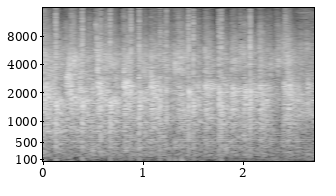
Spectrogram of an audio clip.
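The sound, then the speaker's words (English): A steady round of applause from a crowd, dense overlapping claps forming a continuous bright wash that holds at an even, fairly loud level throughout, with no talking over it. “Give him a round of applause, everyone, please.”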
